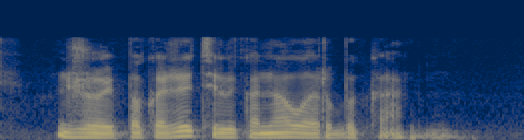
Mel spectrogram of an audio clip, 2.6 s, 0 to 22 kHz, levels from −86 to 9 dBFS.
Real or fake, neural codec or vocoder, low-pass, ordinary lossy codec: fake; codec, 16 kHz, 2 kbps, FunCodec, trained on LibriTTS, 25 frames a second; 7.2 kHz; MP3, 64 kbps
